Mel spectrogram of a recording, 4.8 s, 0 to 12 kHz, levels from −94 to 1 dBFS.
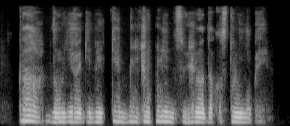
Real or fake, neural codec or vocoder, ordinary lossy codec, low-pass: fake; autoencoder, 22.05 kHz, a latent of 192 numbers a frame, VITS, trained on one speaker; AAC, 48 kbps; 9.9 kHz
